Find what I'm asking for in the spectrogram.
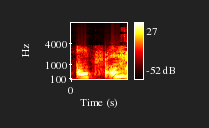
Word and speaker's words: April: Ich heiße nicht April, ich heiße April. – Ach, April. Entschuldige bitte. April. Aber das heißt ja auch April, oder? – Ja, genau, aber wird Englisch ausgesprochen.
